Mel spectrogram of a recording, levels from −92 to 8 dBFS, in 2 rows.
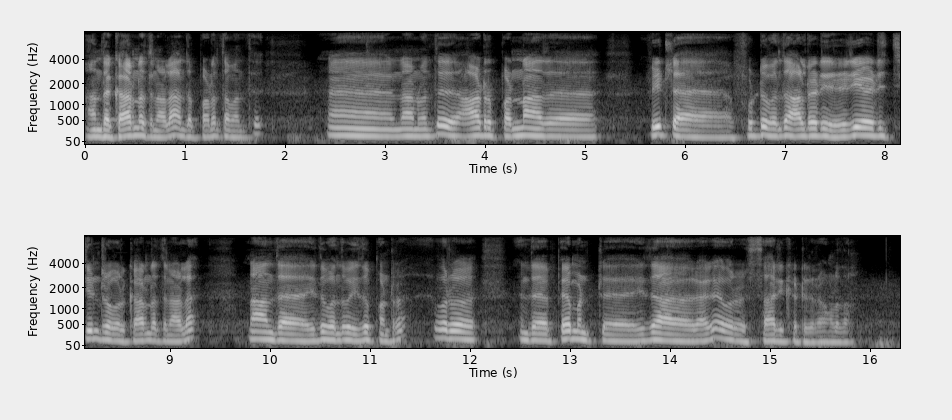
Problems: none marked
